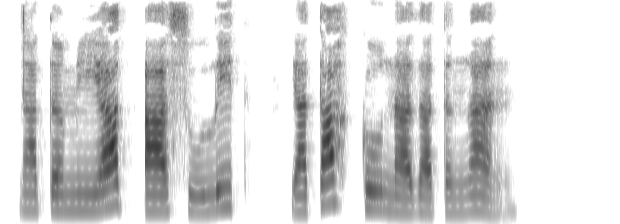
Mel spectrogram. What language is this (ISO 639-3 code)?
szy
